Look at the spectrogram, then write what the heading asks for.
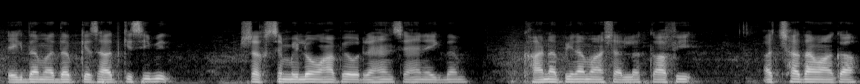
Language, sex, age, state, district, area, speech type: Urdu, male, 18-30, Delhi, North West Delhi, urban, spontaneous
